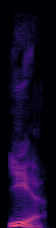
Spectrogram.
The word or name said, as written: year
